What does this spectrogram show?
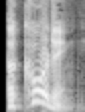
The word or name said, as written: according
